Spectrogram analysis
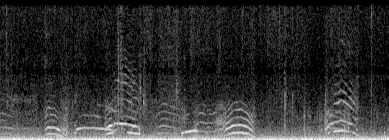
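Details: Cats left waiting for their mother cry repeatedly, about eight short arched meows in five seconds, some rising and some falling, over a continuous low rumble.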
